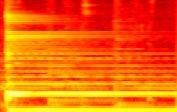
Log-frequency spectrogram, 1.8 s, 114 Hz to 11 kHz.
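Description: A pair of guitar notes, fretted on the 4th fret of the 3rd string, is plucked at once with a clear attack, then rings steadily and slowly decays.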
